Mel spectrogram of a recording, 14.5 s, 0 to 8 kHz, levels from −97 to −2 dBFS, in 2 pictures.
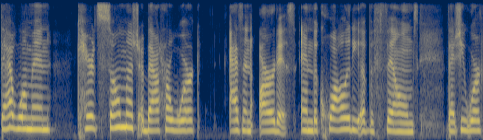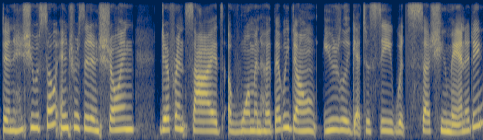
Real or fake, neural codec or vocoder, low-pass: fake; vocoder, 44.1 kHz, 128 mel bands every 512 samples, BigVGAN v2; 7.2 kHz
